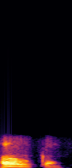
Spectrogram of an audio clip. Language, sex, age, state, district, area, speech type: Marathi, female, 30-45, Maharashtra, Nagpur, rural, conversation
